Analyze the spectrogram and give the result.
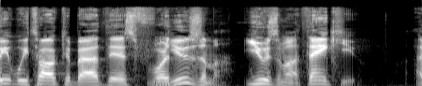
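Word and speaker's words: Uzomah: yeah I really hope it's Croft it's it's you Zuma you Zuma okay we've got it seems a official Cincinnati Bengals pronunciation jibe use the front of my face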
